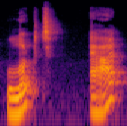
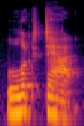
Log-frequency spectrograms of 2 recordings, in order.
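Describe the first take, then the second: First: The words are said separately, without linking. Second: The final T links onto the following word.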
